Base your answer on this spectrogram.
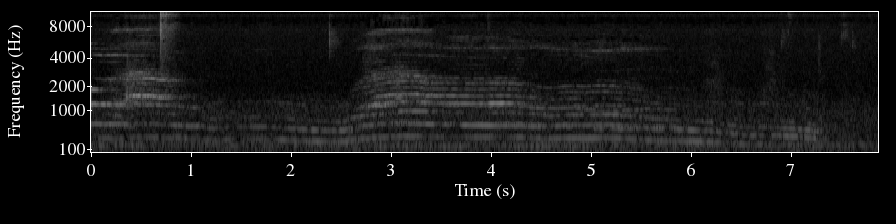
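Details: During a cat fight, a brief cry opens, then a long, wavering, moaning caterwaul stretches over four seconds, pitch dipping and swelling slowly, above faint background hum.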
